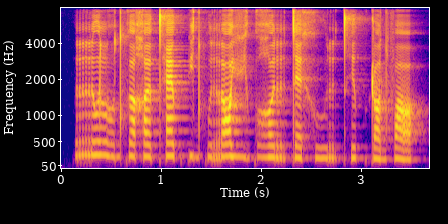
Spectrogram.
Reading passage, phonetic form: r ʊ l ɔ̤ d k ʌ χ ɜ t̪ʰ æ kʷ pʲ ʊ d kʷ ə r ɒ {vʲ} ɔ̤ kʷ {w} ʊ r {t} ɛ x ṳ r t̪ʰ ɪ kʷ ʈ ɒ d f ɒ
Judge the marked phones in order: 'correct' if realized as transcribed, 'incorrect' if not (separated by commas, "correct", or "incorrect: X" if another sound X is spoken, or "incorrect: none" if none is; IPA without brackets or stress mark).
correct, incorrect: ʁ, correct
